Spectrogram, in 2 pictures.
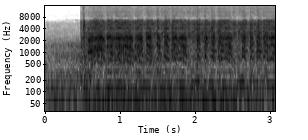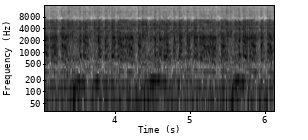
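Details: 1979 Datsun 280ZX after fuel injector replacement: steady starter cranking with even compression beat, not one firing stroke; crank no start, too much fuel suspected, plugs fuel-soaked and replaced afterward.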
